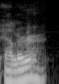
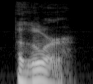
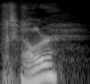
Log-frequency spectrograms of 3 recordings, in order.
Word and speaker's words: Ellur: E-L-L-U-R. – Allure. Is it Allure? – No. – Eller? – It's like, I guess it's like Ella, but like with Eller, you know? – Okay.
